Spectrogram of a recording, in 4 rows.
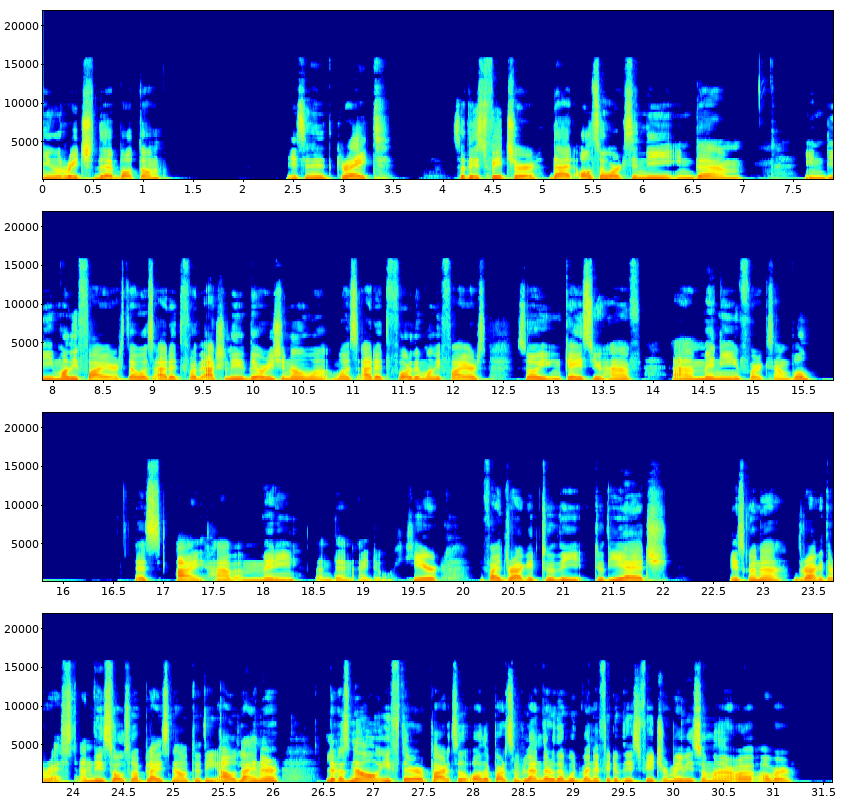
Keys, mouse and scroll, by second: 7.1 Escape, 9.1 click, 10.9 click, 12.3-14.3 drag, 14.3-17.8 typing, 17.8-23.9 drag, 26.1-28.1 drag, 28.1-31.5 middle drag.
